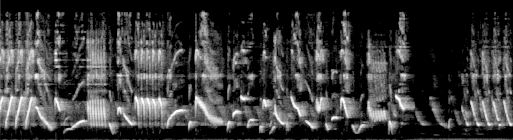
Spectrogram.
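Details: Bright, loud canary song meant for imitation by other birds: a tumbling run of rapid descending whistles and varied sweeping notes, quickly repeated, fading near the end over a faint low hum.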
